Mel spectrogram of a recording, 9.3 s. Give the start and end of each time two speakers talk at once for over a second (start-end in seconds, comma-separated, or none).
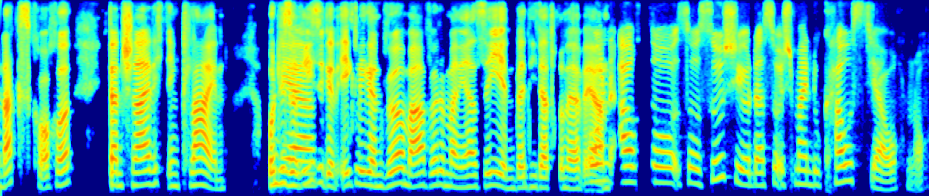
none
